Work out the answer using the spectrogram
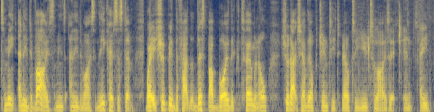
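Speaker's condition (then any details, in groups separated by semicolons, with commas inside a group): No condition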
